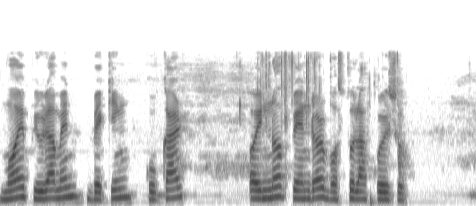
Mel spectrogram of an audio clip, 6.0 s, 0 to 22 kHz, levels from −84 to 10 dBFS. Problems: constant background noise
